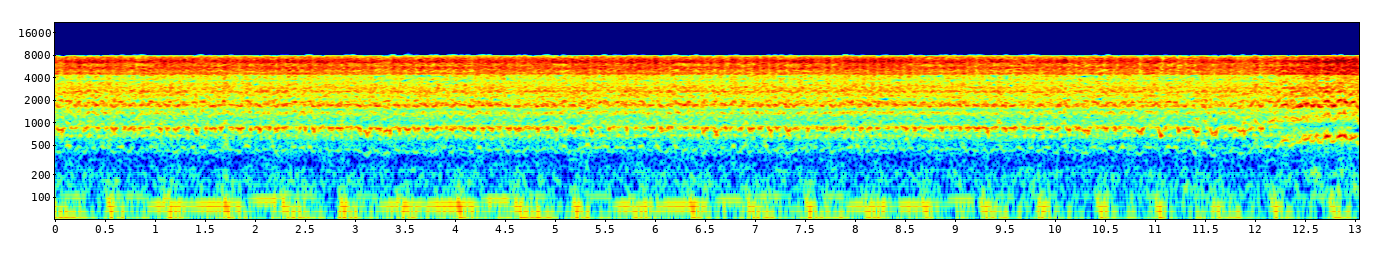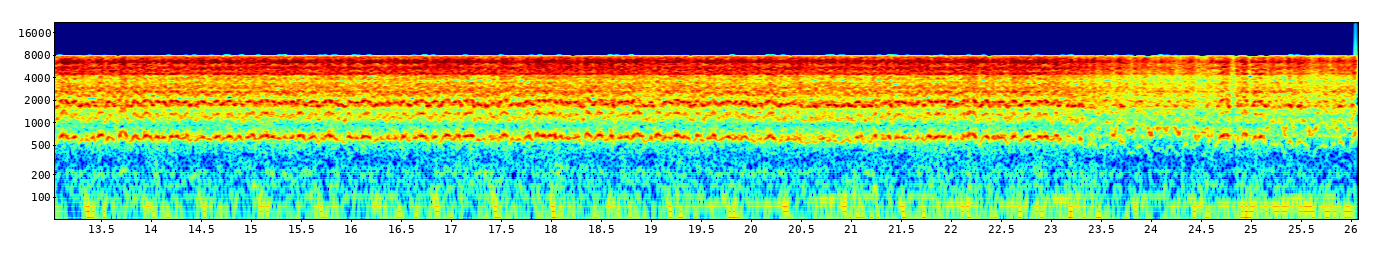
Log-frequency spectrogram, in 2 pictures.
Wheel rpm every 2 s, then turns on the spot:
120, 110, 110, 120, 120, 110, 150, 160, 160, 160, 160, 150, 120.
none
